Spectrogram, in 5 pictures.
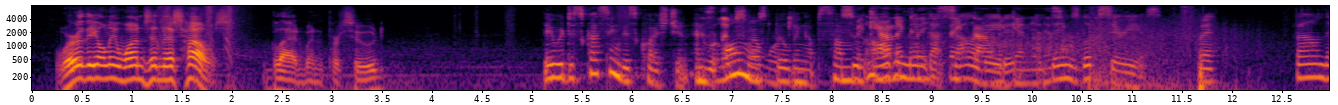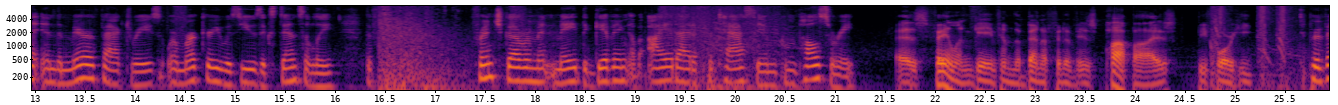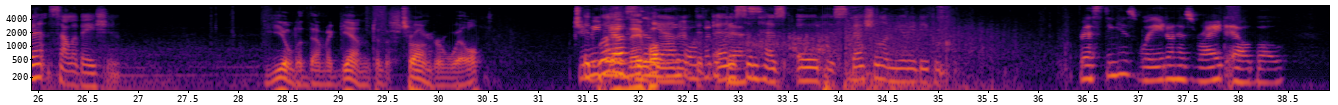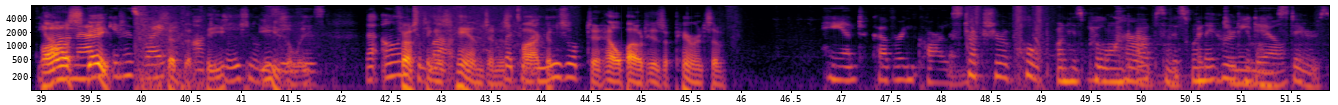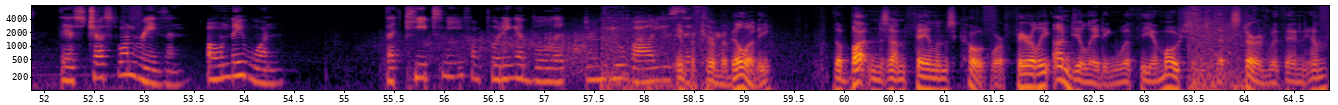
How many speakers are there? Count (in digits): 4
